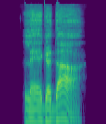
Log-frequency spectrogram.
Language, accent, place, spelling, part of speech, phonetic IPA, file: German, Germany, Berlin, läge da, verb, [ˌlɛːɡə ˈdaː], De-läge da.ogg
- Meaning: first/third-person singular subjunctive II of daliegen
